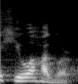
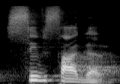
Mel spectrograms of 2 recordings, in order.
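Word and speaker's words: শিৱসাগৰ: গপালে এটা সাবাদে তোমার কথা আমি এই শব্দট উচ্চারণ করার লগে লগে আমি তোমার কথা কই নাম হইছে হিহাগর কিন্তু যদি একজন হিন্দি ভাখি মানহে এটু যদি পহে তিটা টাকে পহিব শিবসাগর কিন্তু যেহেতু থাইডহর অহমত অবস্থিত তে হলে ইয়ার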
